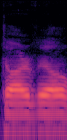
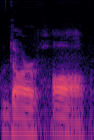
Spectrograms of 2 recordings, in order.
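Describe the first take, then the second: First: The name ends with a 'ville' sound. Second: The name ends with a 'hall' sound. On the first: The speaker calls it wrong. "I noticed that I called uh, Nina's homeland Darville" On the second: The speaker calls it right. "apparently it's Dar Hall, Darv Hall"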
